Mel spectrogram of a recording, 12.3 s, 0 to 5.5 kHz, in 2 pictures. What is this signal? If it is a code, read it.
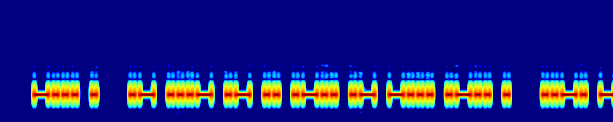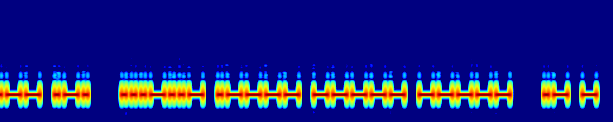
Morse code, heard as a keyed tone, about 25 wpm, 600 Hz. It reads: BE AVAILABLE FOR $100 AT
